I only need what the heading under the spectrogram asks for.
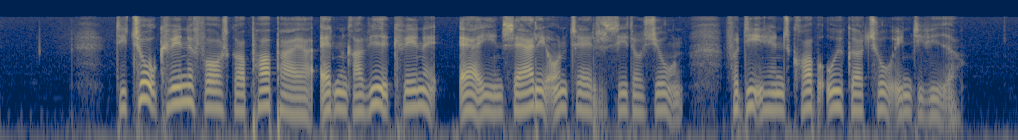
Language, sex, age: Danish, female, 69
